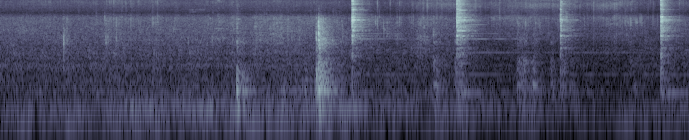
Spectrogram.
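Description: Dry coconut roasts in a kadhai, a quiet steady sizzle broken by several sharp scraping stirs of the spatula against the pan, evenly spaced and close.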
